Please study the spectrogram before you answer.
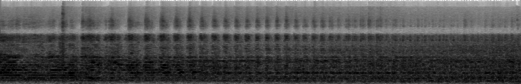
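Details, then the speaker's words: Custom atomic-orange Toastmaster box fan with Air King knob and cord, starting on low speed; soft rhythmic ticking quickening as blades spin up over a light hum, like an industrial exhaust fan; fan shakes noticeably; normal startup. "The startup on this sounds much like an industrial exhaust fan, which is pretty nice, I guess."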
